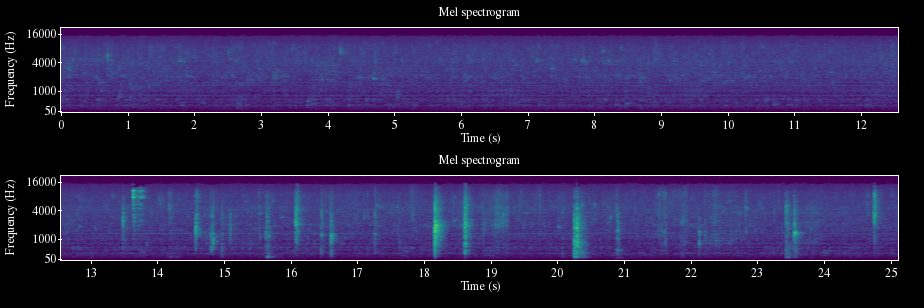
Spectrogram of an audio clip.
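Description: Plastic powder-food tubs, lids and a small measuring spoon being handled on a wooden table: after a stretch of faint steady hum, a scattered run of light clicks and knocks starts about halfway through, a few of them sharper taps.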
